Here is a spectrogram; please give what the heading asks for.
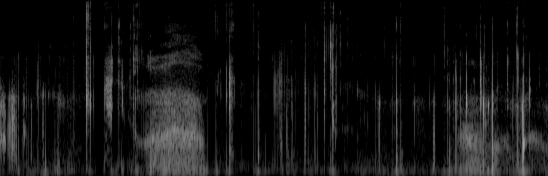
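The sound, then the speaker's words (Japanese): Wet ASMR ear-eating mouth sounds as lips and teeth chew and nibble on an ear: many quick, close clicks and smacks in an uneven rhythm, with a short breathy hiss partway through. “耳、もっと食べちゃうよ。”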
